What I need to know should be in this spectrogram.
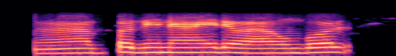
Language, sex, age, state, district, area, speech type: Malayalam, female, 45-60, Kerala, Pathanamthitta, rural, conversation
